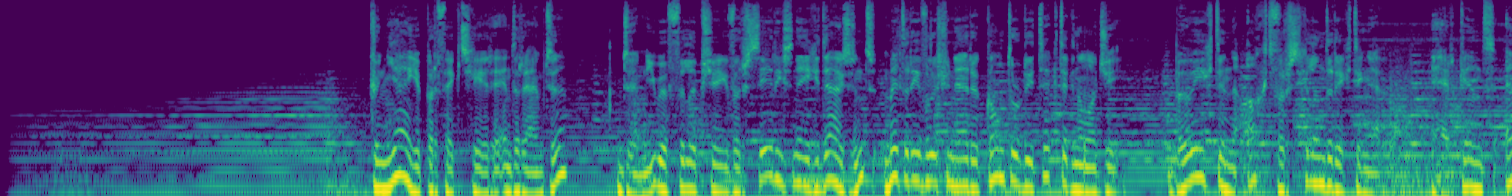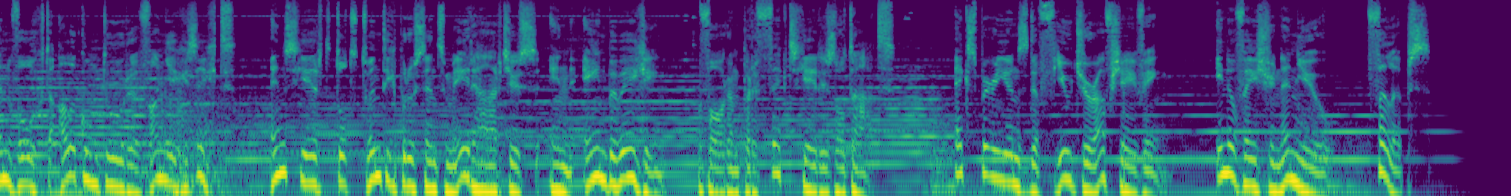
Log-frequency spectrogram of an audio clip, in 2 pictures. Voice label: Flemish TV Ad, Flemish Male; Philips Series 9000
